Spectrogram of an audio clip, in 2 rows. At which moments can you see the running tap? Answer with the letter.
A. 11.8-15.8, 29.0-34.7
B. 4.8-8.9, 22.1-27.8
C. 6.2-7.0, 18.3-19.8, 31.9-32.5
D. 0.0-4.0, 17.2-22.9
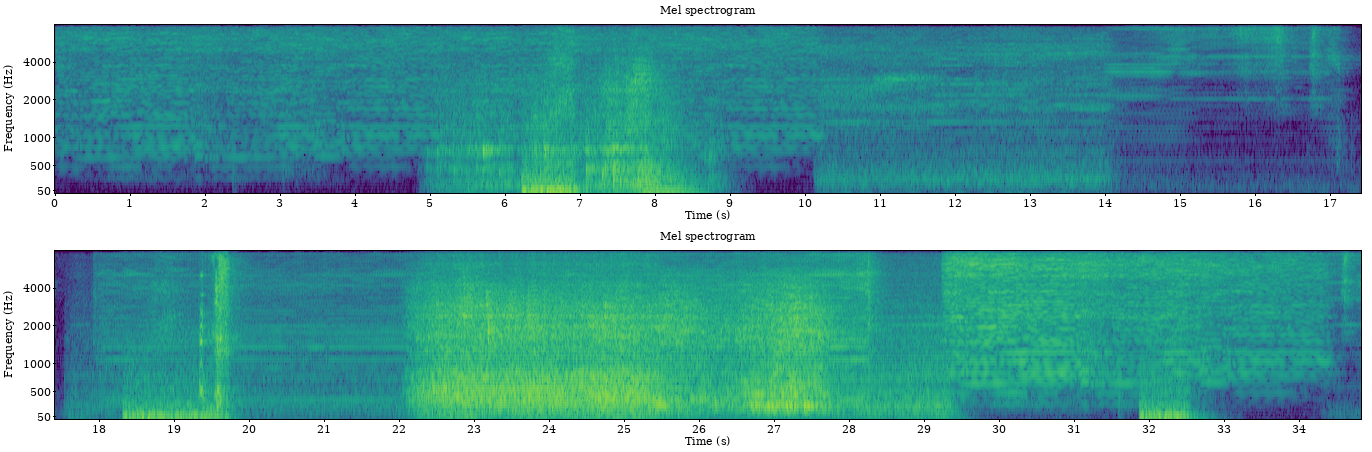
B.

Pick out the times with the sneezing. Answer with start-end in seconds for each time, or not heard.
6.2-7.0, 18.3-19.8, 31.9-32.5.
